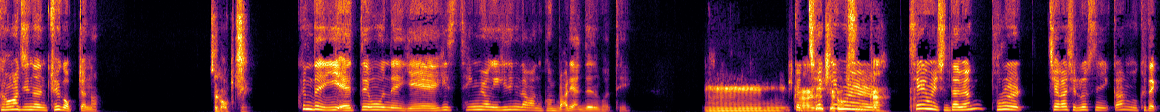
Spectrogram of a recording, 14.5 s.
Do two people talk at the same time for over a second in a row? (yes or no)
yes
